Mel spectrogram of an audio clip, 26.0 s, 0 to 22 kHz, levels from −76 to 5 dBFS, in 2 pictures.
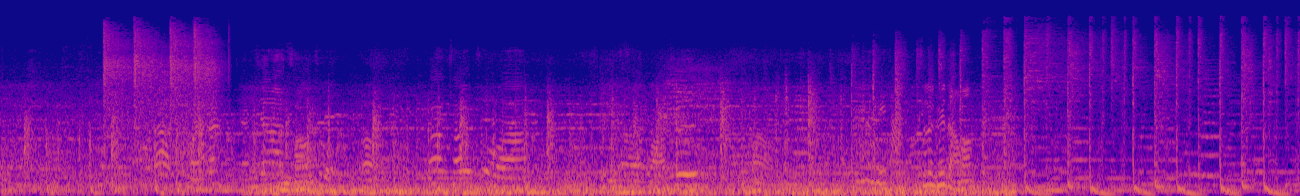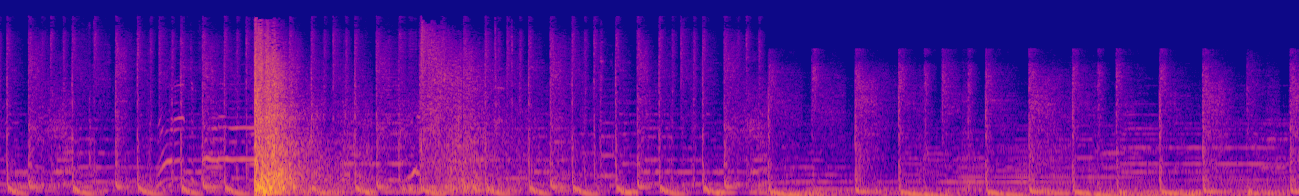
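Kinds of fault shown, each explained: Section at the wrong speed: from 20.67 s to the end of the clip at 25.99 s, the final stretch plays at half speed, so everything takes twice as long and the pitch drops by roughly ten semitones at the same moment. The sound turns deep and sluggish, with its timing and pitch changing together. The likely cause is an editor or player fitting this portion to a clock running at half the correct rate.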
